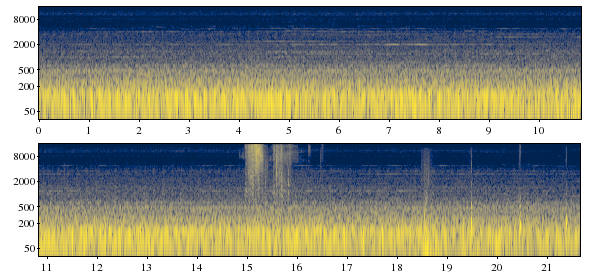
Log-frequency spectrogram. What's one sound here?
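A low, steady electrical hum drones throughout.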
